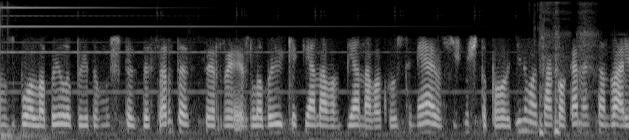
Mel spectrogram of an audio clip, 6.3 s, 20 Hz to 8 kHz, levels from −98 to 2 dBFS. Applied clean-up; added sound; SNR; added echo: none; Clock; 20 dB; none.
